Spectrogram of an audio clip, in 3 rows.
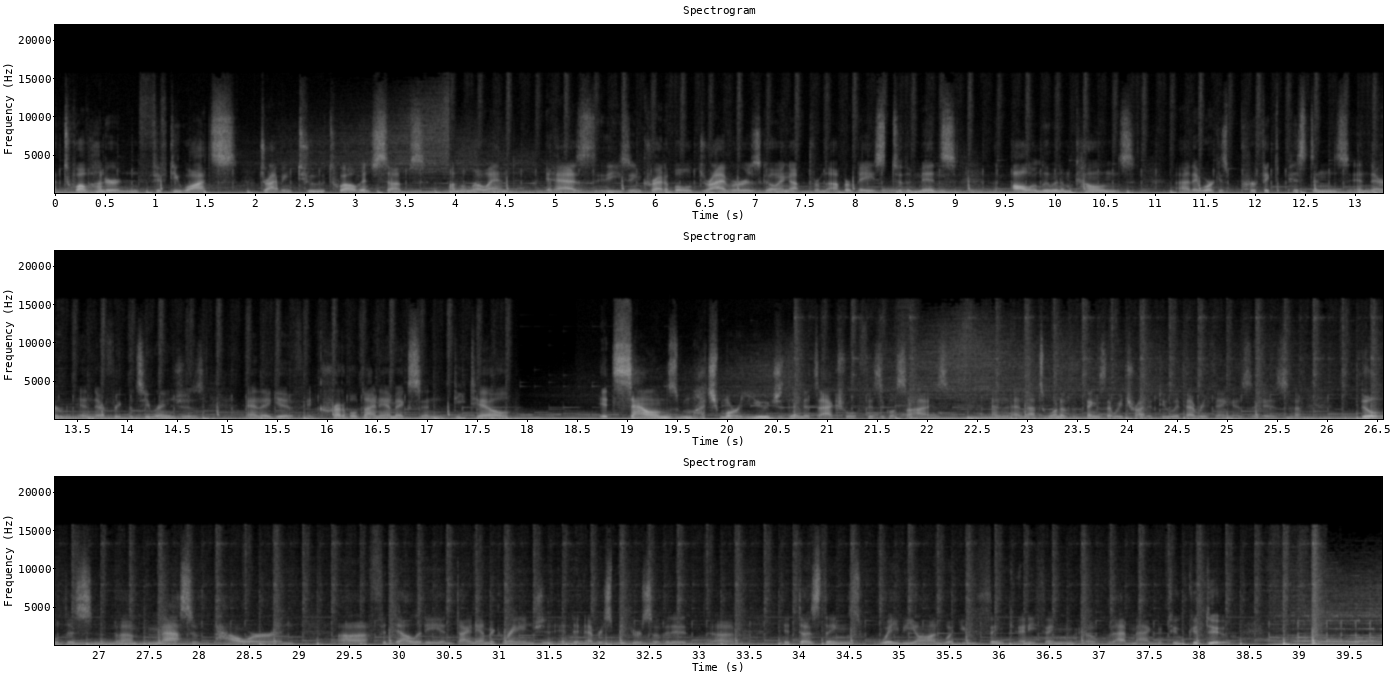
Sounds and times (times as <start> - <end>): Speech: 0.0 - 17.9, 18.8 - 38.5
Music: 0.0 - 39.8.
